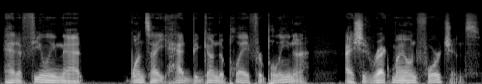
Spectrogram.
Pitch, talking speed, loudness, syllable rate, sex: 90 Hz, 235 wpm, -20 LUFS, 6.3 syllables/s, male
